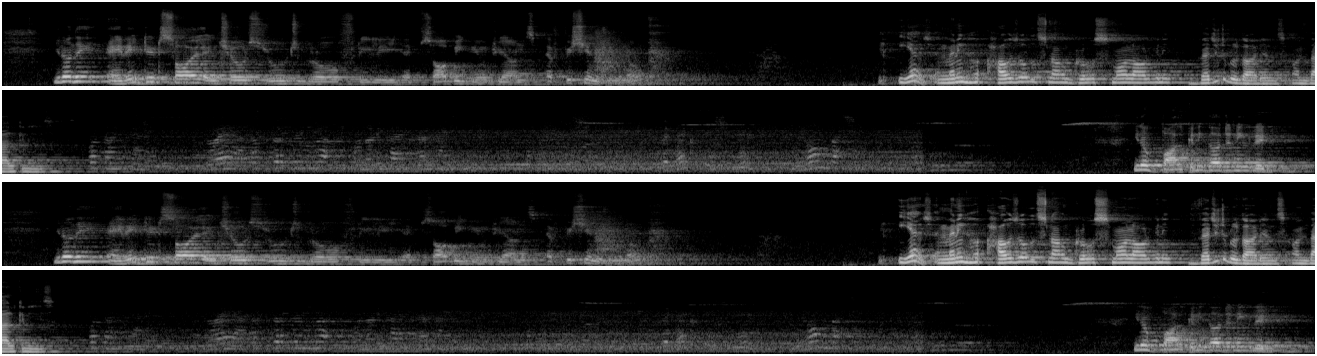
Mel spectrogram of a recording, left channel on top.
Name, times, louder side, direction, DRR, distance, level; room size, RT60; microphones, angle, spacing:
voice 1, 0.0-6.7 8.8-8.9 18.9-19.0 20.0-20.1 22.4-22.8 23.7-25.8, left 1 dB, 55° left, 6 dB, 1.4 m, -27 dB
voice 2, 9.0-13.6, right 2 dB, 35° right, 13 dB, 0.4 m, -22 dB
sound 1, 14.0-22.3, left 2 dB, 90° left, 1.5 m, -42 dB
18.5 x 16.5 x 8.5 m, 2.5 s
head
